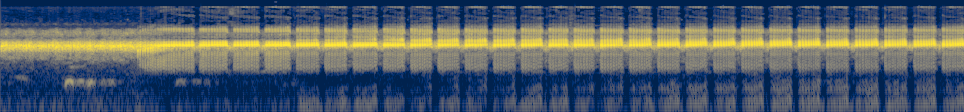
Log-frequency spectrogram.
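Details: Night chorus of frogs in Pakistan: a steady high drone breaks into loud rhythmic pulsed croaks, roughly three and a half per second, with faint low murmuring sounds underneath.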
